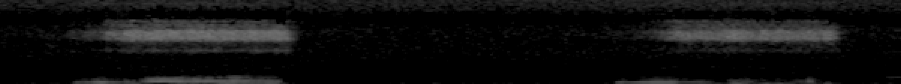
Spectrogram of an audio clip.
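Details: Two soft, rough sleeping breaths a few seconds apart, each with a faint whistle, over quiet room noise: a male Maine Coon cat snoring in deep sleep.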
